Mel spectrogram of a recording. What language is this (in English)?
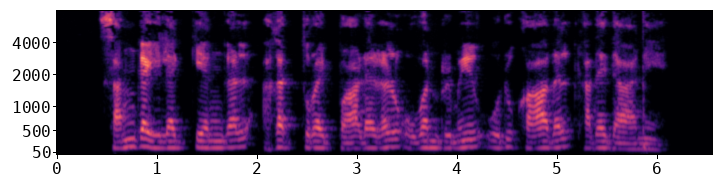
Tamil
